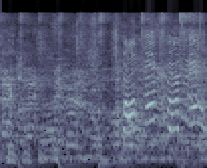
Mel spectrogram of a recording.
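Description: Several people talking and calling out over one another, with a low thudding beat underneath.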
